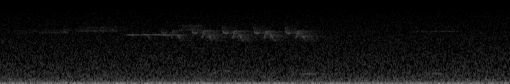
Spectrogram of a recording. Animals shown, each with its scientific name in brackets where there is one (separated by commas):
Ovenbird (Seiurus aurocapilla), Black-throated Green Warbler (Setophaga virens)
